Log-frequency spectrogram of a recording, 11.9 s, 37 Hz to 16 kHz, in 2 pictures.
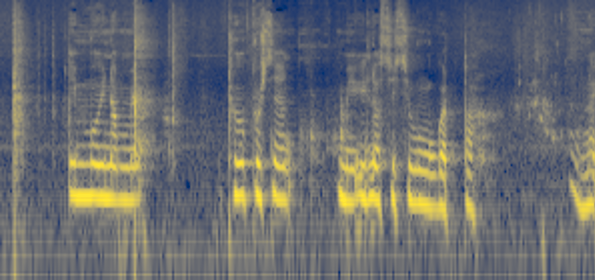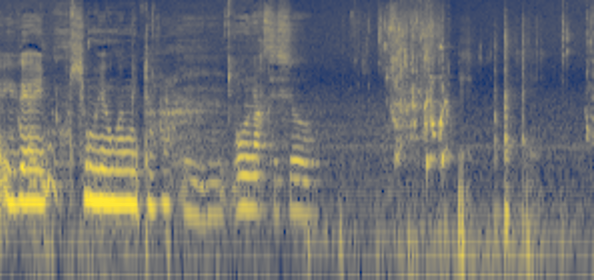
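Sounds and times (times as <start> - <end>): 
speech: 0.7 - 1.6, 2.3 - 4.9, 5.7 - 9.2
milk pouring into a pot: 5.1 - 5.7, 9.4 - 10.8
milk drips and small splashes: 5.1 - 6.0, 9.4 - 10.7.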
